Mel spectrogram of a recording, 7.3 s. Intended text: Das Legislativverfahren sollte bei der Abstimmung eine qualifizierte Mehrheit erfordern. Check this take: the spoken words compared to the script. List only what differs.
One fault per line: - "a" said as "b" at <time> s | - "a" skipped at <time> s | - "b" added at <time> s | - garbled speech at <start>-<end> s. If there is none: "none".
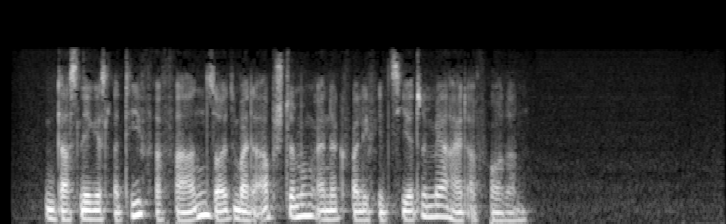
none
